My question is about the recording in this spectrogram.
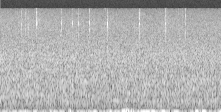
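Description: Handling noise from a plastic action figure being turned and posed in the hands: faint small clicks and a couple of soft bumps over a steady background hiss.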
